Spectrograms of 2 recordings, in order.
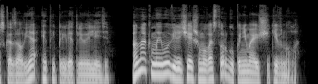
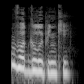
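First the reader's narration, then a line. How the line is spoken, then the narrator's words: Laughing. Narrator (Russian): рассмеялась она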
